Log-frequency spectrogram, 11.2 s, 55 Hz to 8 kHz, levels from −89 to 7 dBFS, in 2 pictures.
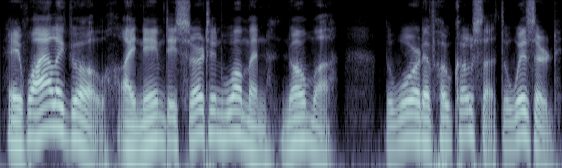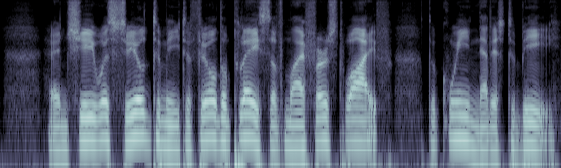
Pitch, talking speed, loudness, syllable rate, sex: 110 Hz, 185 wpm, -20 LUFS, 4.9 syllables/s, male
